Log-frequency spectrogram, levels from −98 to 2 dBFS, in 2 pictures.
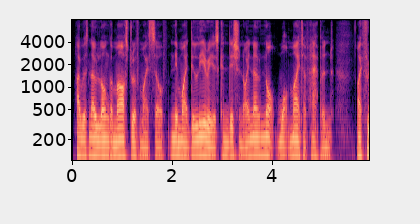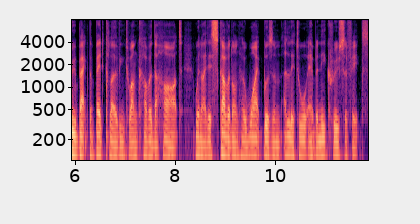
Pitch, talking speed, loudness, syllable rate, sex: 95 Hz, 195 wpm, -20 LUFS, 5.7 syllables/s, male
